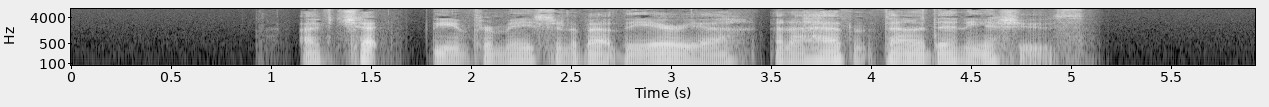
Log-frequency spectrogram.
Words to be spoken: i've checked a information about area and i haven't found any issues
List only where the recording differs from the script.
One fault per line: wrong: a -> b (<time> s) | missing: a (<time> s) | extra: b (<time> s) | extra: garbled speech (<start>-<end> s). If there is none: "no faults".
wrong: a -> the (1.8 s)
extra: the (2.8 s)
